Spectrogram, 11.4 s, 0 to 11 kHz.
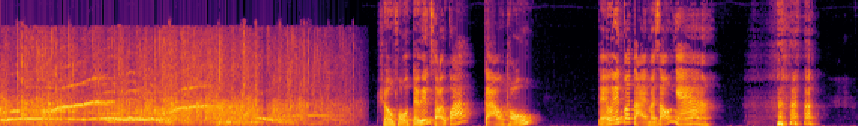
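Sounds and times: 
crowd applause at a dart-throwing contest: 0.0 - 4.9
speech: 5.1 - 7.2, 8.0 - 9.6, 10.3 - 11.4.

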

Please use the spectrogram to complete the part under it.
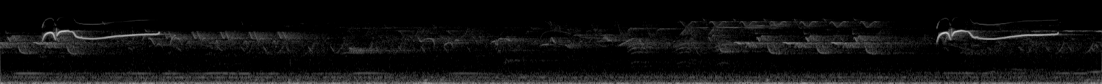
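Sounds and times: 
quiet Eastern wood pewee chirping: 0.0 - 11.0
Eastern wood pewee plaintive whistle: 0.4 - 1.6, 9.4 - 11.0.

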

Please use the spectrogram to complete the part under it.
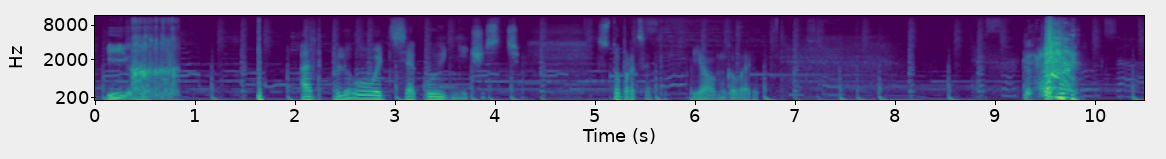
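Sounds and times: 
person sneezing: 0.1 - 0.9, 9.3 - 9.9
speech: 0.1 - 0.9, 2.1 - 4.3, 5.0 - 7.0, 9.3 - 9.9.

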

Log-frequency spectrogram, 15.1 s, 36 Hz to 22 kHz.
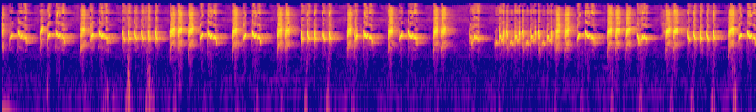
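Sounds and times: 
sooty-headed bulbul in steady song: 0.0 - 15.1.

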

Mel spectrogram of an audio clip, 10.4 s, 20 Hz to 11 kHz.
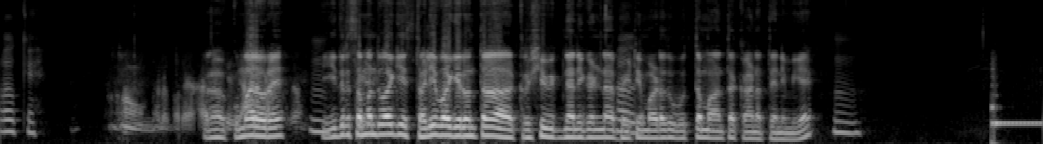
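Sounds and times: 
speech: 0.0 - 0.5, 1.2 - 8.7
steady pulsing telephone tone of an incoming phone-in call: 9.9 - 10.4.

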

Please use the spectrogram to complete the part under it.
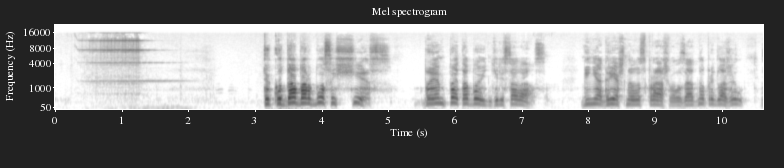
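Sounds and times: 
electronic telephone ring: 0.3 - 2.2
speech: 3.1 - 4.9, 5.5 - 10.6.

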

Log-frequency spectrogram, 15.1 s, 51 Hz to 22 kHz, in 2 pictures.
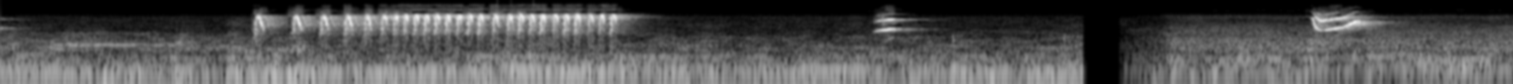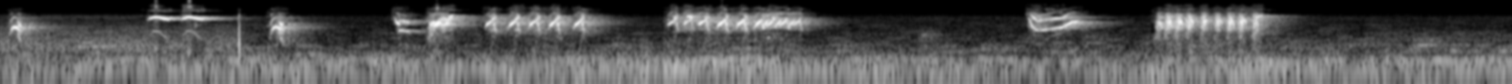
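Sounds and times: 
bird song of sharp high chirps, slurred whistles and buzzy rattles: 1.2 - 3.2, 6.6 - 7.0, 7.6 - 11.7, 12.7 - 14.0.

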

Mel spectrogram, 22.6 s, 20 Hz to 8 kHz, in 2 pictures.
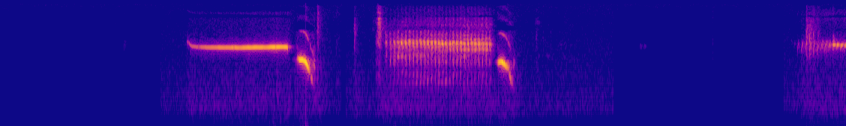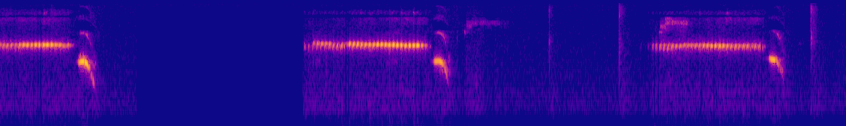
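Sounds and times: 
bird song used for training songbirds: 2.5 - 4.3, 5.0 - 6.9, 10.6 - 12.6, 15.3 - 18.2, 19.9 - 22.1.

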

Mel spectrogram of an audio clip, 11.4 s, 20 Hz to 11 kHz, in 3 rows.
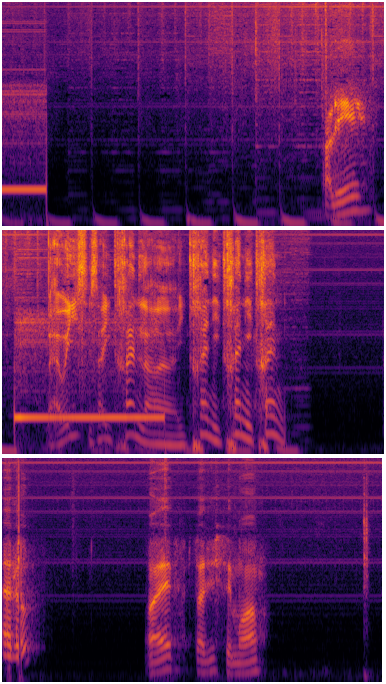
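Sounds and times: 
telephone ringback tone on an outgoing call: 0.0 - 0.5, 4.0 - 5.5
speech: 3.3 - 3.8, 4.5 - 6.8, 7.6 - 8.0, 9.1 - 10.4.

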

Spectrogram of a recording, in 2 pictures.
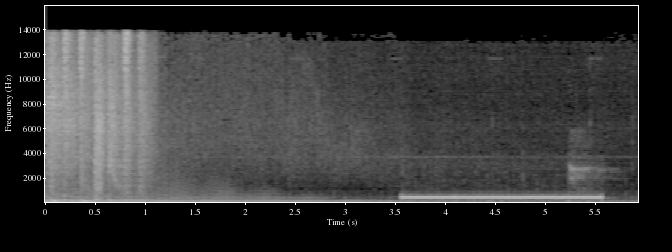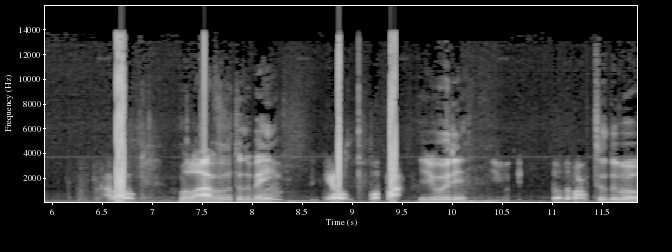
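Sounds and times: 
low steady hum on a telephone call: 1.0 - 11.8
single-pitched telephone tone on a call: 3.6 - 5.7
speech: 6.7 - 10.3, 11.0 - 11.8.

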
